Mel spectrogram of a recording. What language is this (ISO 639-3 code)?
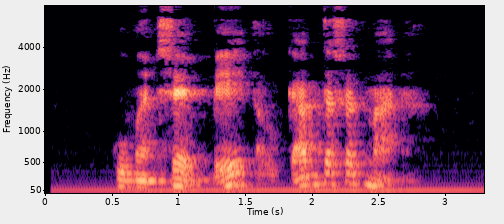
cat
